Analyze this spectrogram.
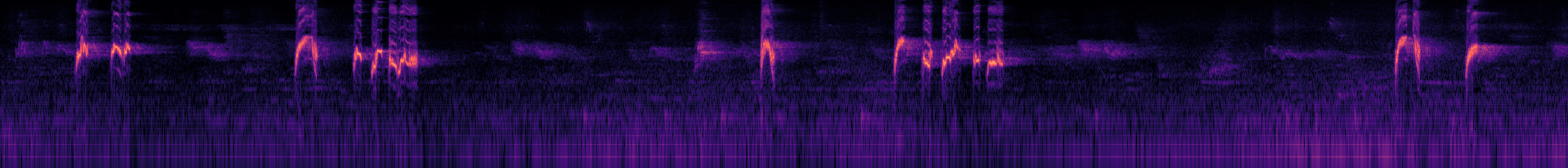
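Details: Caged lure red-whiskered bulbul, Vietnam, singing to excite other bulbuls into song: five snappy whistled phrases with sharp attacks, some soft warbling between bursts, and a faint low hum near the end.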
